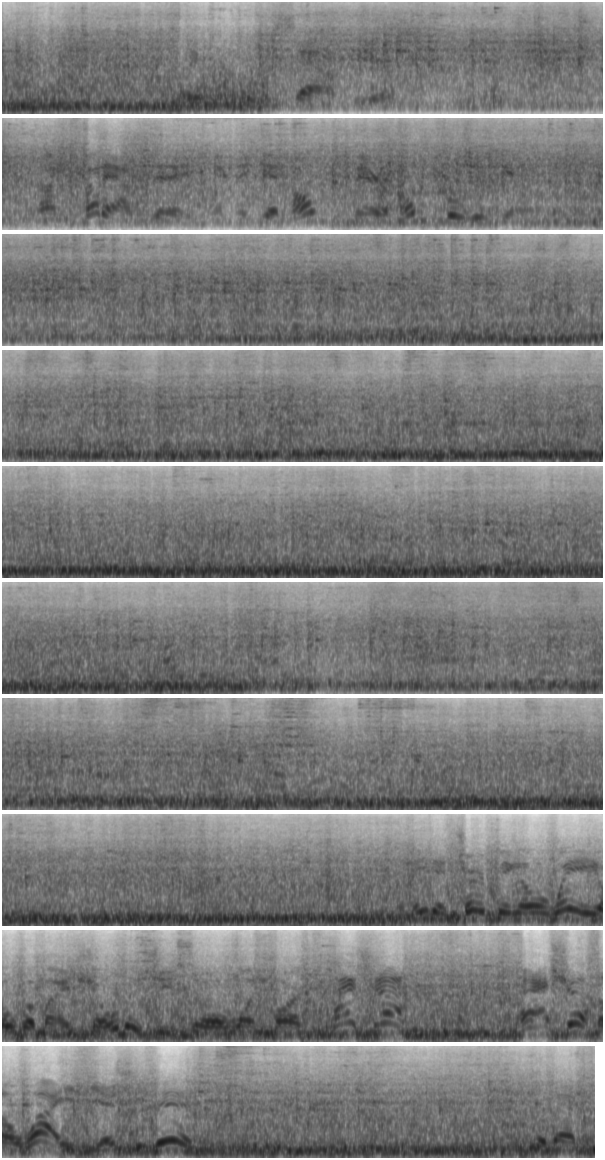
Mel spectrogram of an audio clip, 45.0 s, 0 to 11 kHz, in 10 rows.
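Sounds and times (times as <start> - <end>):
freight train wheels rumbling: 0.0 - 45.0.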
